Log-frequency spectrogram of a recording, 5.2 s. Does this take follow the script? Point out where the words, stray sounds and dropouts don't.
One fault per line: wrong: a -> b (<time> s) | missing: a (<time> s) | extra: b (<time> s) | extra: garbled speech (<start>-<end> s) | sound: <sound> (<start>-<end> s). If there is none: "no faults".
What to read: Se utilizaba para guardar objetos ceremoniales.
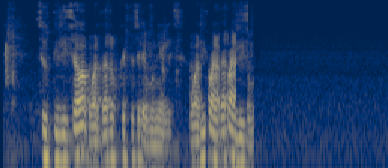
missing: para (1.2 s)
extra: garbled speech (2.5-3.4 s)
